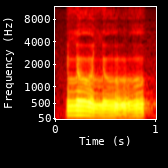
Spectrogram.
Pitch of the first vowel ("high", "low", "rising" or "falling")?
falling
